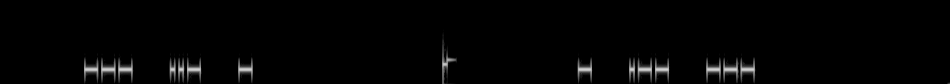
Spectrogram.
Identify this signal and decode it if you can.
Morse code, heard as a keyed tone, about 28 wpm, spaced as for 16 wpm, 690 Hz. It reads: OUT TWO
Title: 3x Character Spacing - Top 100 Words - 28wpm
